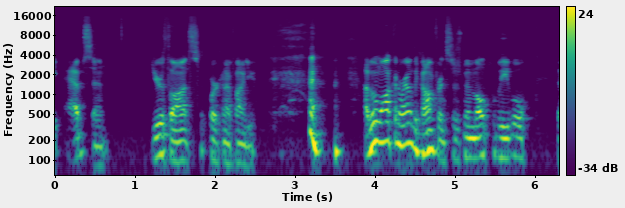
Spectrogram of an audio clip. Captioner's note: laughter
